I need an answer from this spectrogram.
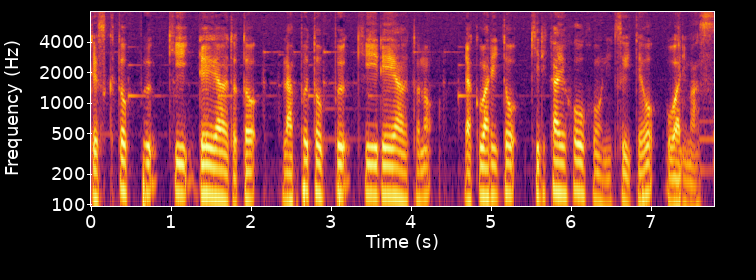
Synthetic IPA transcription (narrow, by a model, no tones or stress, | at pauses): d̪̥e̞sɨ̥kɯ̥t̪o̞pːɯ̟kʲiːɾe̞ːad̪o̞t̪o̞ | ɾapːɯ̟t̪o̞pːɯ̟kʲʰiːɾe̞ːaɯd̪o̞no̞ | jakɯ̟βaɾʲit̪o̞kʲiɾʲikaiho̞ːho̞ːɲ̟it͡sɨit̪e̞o̞ːβaɾʲima̰sɨ̥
